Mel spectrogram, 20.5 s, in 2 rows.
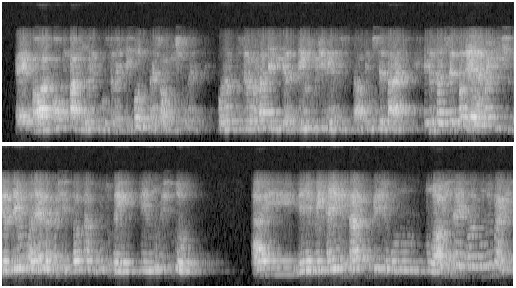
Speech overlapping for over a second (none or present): none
